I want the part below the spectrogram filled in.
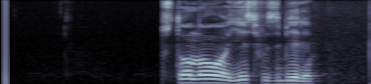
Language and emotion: Russian, neutral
